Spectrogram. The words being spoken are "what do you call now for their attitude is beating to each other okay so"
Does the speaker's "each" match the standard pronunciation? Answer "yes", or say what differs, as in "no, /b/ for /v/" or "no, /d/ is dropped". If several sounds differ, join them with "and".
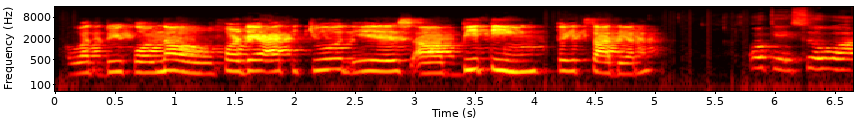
no, /s/ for /tʃ/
